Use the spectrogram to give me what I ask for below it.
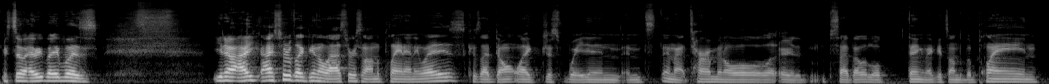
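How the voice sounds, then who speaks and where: A man's voice: mid-range voice, steady tone, fairly quick. A man co-hosting a podcast, casually telling a rambling story full of filler words. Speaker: podcast co-host.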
